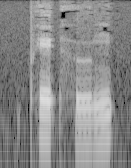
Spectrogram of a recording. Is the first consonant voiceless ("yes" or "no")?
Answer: yes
